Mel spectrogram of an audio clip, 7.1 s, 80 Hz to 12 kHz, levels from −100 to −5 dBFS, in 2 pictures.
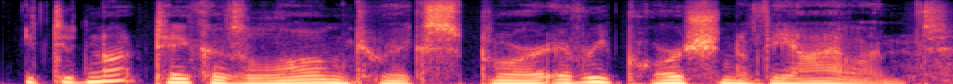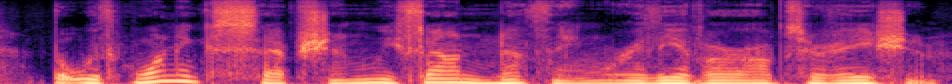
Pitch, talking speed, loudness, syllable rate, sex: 125 Hz, 200 wpm, -15 LUFS, 5.5 syllables/s, male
